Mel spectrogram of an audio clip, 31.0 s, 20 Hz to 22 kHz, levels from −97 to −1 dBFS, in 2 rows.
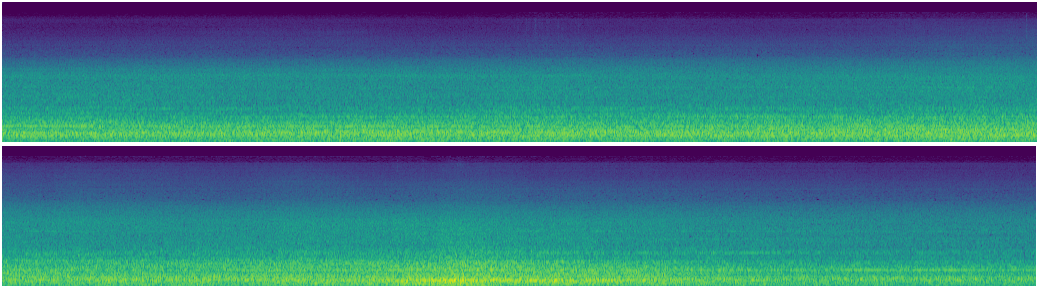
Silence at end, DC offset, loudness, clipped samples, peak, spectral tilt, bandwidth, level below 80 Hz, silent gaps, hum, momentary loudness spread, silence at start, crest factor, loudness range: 0 s; under 0.1%; -20 LUFS; under 0.1%; 0 dBFS; -8.5 dB/octave; 9.6 kHz; -34 dBFS; none; none; 8 LU; 0 s; 18 dB; 7 LU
